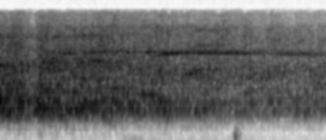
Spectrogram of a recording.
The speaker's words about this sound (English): Let's get a round of applause for that.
